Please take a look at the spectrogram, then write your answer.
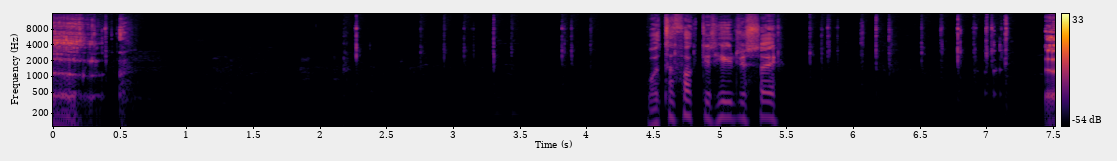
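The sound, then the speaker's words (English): A loud, drawn-out burp erupts for about a second amid scattered keyboard typing clicks, with a brief spoken remark. “Oh, I'm pregnant with burps.”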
